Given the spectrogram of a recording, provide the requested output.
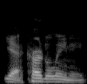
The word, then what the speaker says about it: Cardellini: Cardellini.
